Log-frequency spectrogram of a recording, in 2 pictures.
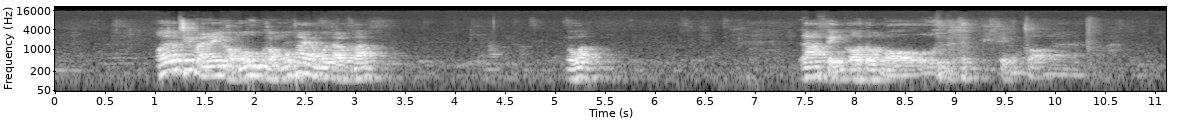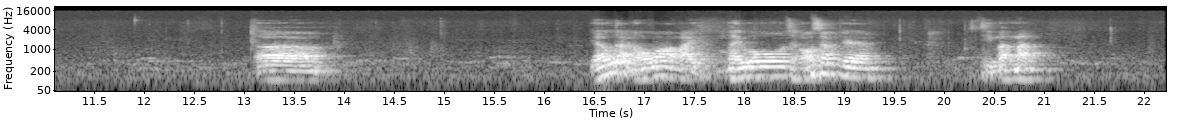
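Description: A middle-aged man speaks with animation into a microphone, heard through a loudspeaker in an echoing room.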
